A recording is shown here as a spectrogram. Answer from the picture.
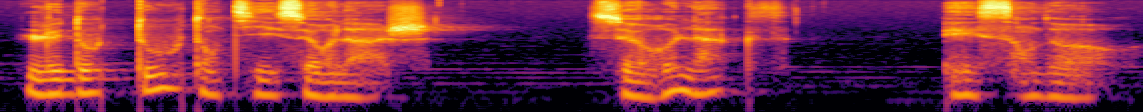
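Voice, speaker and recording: With music in the background, a man speaks in a soothing tone with fairly even intonation. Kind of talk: guided meditation. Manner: whispered, slow, soothing.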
